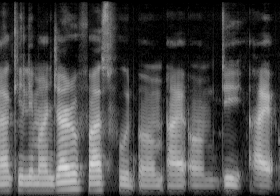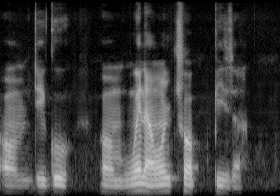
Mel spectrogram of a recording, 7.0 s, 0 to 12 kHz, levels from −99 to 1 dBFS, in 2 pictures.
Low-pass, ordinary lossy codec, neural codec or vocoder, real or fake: none; none; codec, 24 kHz, 3.1 kbps, DualCodec; fake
